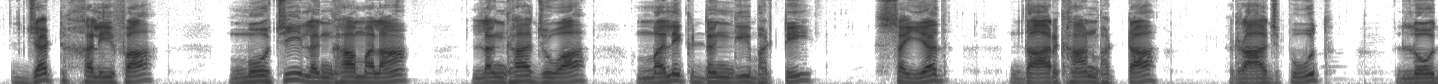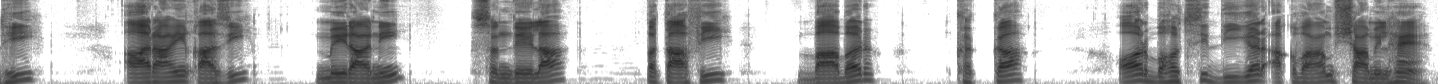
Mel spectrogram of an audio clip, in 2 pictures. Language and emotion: Urdu, neutral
